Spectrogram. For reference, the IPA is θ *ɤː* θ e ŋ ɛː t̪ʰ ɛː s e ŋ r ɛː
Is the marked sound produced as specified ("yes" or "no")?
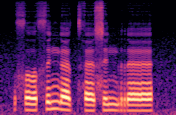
yes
